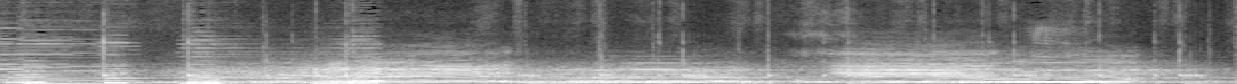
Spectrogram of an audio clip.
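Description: Cattle mooing: several long, drawn-out calls that overlap and rise and fall in pitch. The calls start about a second and a half in, after a few notes of guitar music.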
